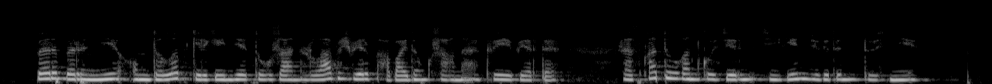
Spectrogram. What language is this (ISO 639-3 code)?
kaz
